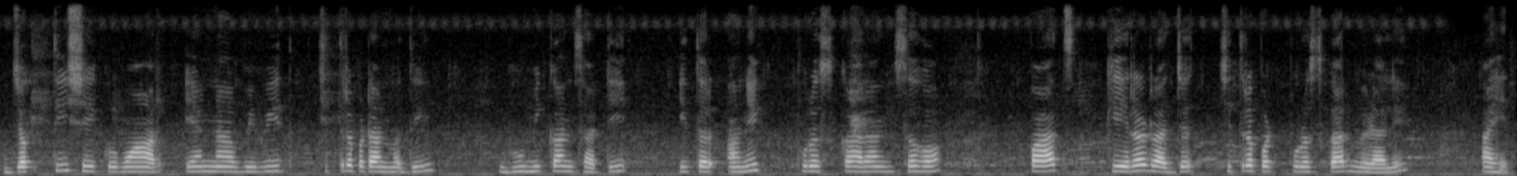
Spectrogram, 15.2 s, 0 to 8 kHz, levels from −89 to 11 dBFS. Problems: constant background noise, background conversations at intervals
